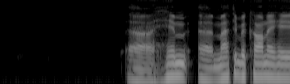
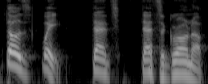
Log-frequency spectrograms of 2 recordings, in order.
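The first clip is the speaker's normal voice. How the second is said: higher, louder mock double take; startled double take; 4 semitones higher, 8 dB louder than usual. Imagining a viewer seeing her grown-up clothes, startled and loud. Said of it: "That you're like".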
